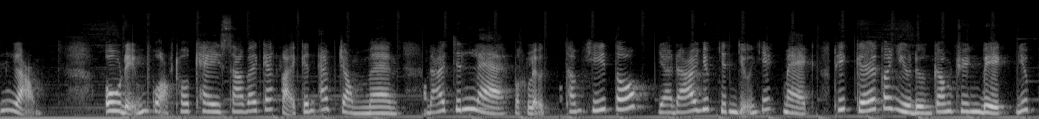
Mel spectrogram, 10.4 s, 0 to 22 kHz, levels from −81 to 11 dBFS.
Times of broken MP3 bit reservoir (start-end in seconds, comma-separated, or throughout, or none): 4.22-4.27, 5.58-5.62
